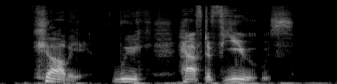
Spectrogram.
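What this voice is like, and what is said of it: Cartoon character voice impression. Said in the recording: “Let me do a Piccolo voice.”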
